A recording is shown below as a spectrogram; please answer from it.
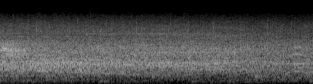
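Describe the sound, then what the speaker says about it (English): Volleyball crowd at a Illinois vs. Penn State match breaks into sustained applause and cheering, a dense steady ovation that fills the whole span and fades only slightly at the end. "Bangert will get a nice ovation both from the crowd and from her head coach as she exits."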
